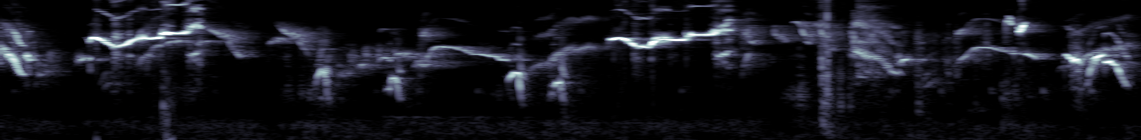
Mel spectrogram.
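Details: Training song of an Oriental magpie-robin in the wild 'forest voice' manner: continuous fluty whistles rising and falling, mixed with short scratchy notes and quick slurred phrases.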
